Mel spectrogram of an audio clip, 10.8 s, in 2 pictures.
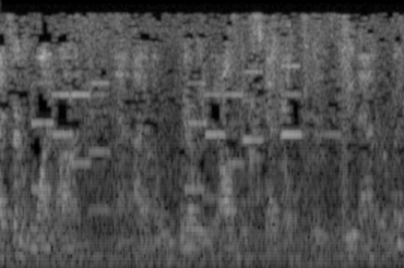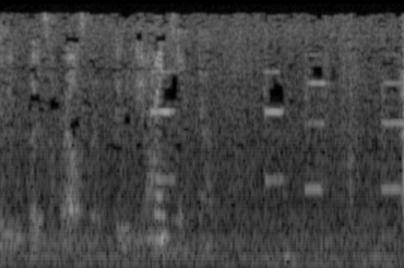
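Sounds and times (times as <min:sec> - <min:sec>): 
constant low hum: 0:00.0 - 0:10.7
new mobile phone beeping: 0:00.4 - 0:01.6, 0:02.5 - 0:04.6, 0:07.4 - 0:07.8, 0:08.9 - 0:09.8, 0:10.4 - 0:10.7
speech: 0:02.4 - 0:08.1.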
